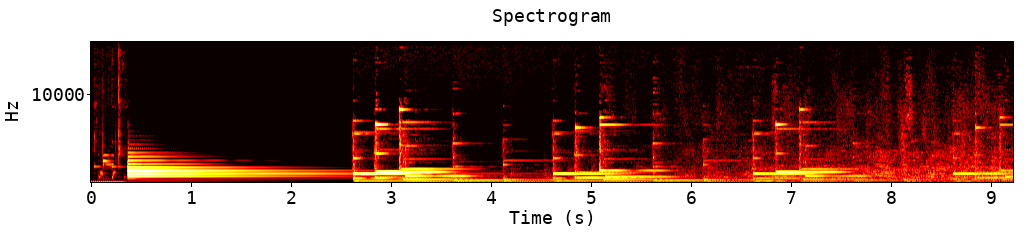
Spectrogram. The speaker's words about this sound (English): The cabin boy went to ring the dinner bell.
